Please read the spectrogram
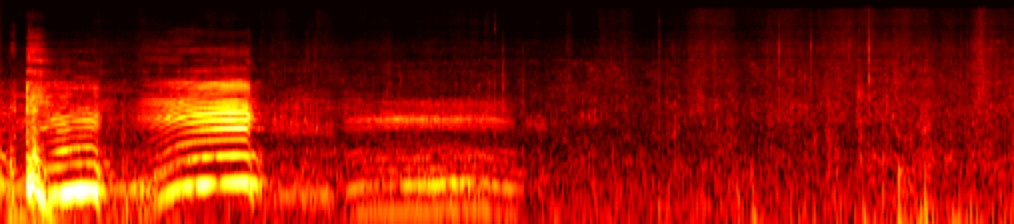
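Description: Beef cattle mooing: two loud calls in the first couple of seconds, then a fainter, steadier one around four seconds in. After that there are only faint clicks.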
